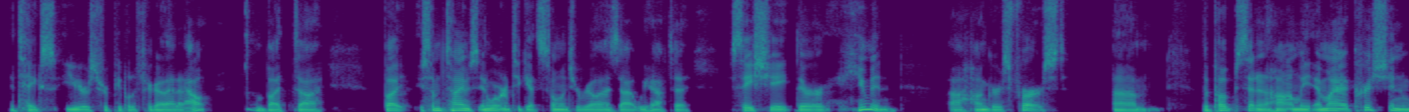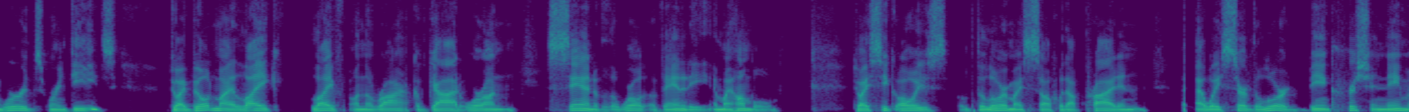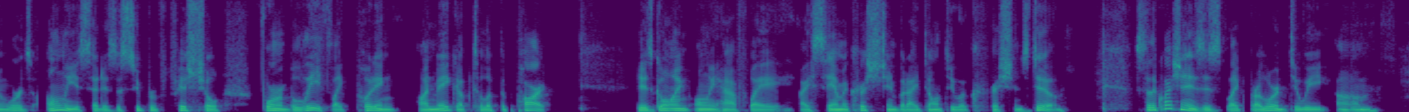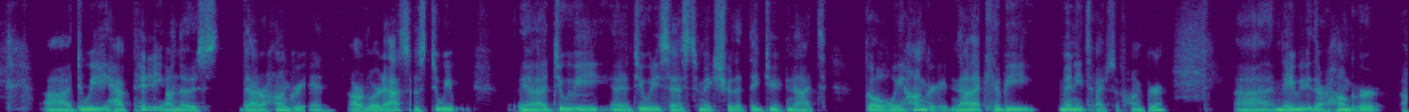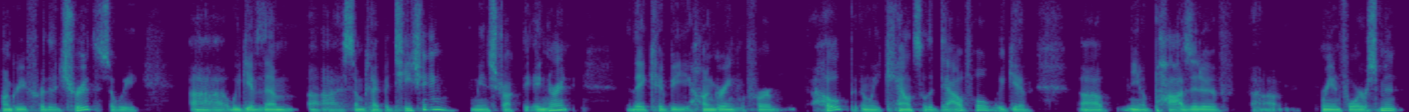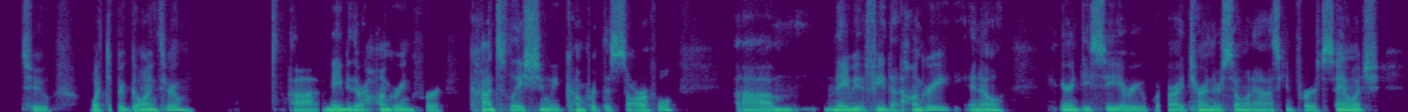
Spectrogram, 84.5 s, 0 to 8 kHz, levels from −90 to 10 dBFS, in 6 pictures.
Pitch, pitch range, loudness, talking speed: 105 Hz, 100-120 Hz, -27 LUFS, 180 wpm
